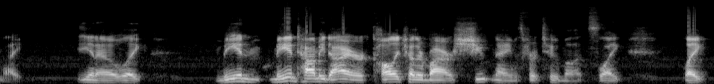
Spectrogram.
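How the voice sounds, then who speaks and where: A nasal man in his thirties, chatting loose and profane on a video call. His tone is bright and forceful, sitting on the lower side of a man's range. He picks up over earbuds from a dim room at home. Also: rough recording. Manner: profane, animated, gesturing a lot. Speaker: guest. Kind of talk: casual interview chat.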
